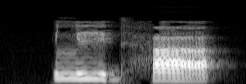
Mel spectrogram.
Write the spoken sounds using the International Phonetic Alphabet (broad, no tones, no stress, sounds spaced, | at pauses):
l i d h a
